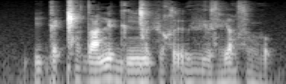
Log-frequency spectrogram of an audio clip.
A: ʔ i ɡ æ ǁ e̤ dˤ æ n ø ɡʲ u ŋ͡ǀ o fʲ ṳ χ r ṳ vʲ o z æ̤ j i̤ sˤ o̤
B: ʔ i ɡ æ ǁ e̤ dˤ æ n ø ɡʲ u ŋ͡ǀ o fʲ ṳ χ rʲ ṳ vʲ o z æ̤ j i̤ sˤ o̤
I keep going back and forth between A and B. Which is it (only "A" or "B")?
A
